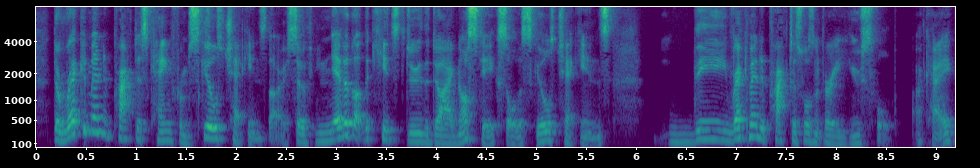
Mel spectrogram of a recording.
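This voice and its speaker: Against a quiet background, a man with an Australian accent talks at a fairly quick pace, his somewhat breathy voice fairly high and swinging very widely in pitch. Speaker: education webinar presenter. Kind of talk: webinar presentation. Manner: fast.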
